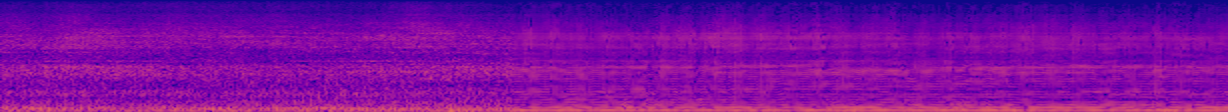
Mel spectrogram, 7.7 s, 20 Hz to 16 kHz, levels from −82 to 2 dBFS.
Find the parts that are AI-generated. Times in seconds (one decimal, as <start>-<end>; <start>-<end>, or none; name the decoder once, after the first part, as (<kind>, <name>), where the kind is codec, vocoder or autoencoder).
3.2-7.7 (vocoder, BigVGAN v2)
